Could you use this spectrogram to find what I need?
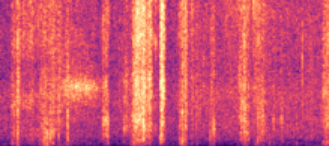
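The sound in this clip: Footsteps walk onto snow, a series of soft, quiet steps in an uneven walking rhythm, heard alone.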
